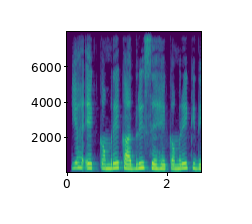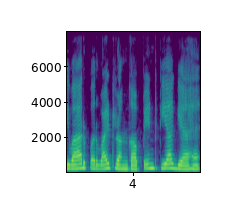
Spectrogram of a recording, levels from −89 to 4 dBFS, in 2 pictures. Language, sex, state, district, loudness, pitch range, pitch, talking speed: Hindi, female, Jharkhand, Garhwa, -14 LUFS, 230-260 Hz, 245 Hz, 200 wpm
